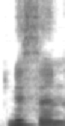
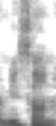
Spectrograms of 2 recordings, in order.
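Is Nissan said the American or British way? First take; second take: British; American. First: Nissan is said in a British way. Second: Nissan is said in a plain American way. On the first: "Orlando Bloom pr- pronounces it as Nissan" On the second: "I've been saying it wrong all my whole life"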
